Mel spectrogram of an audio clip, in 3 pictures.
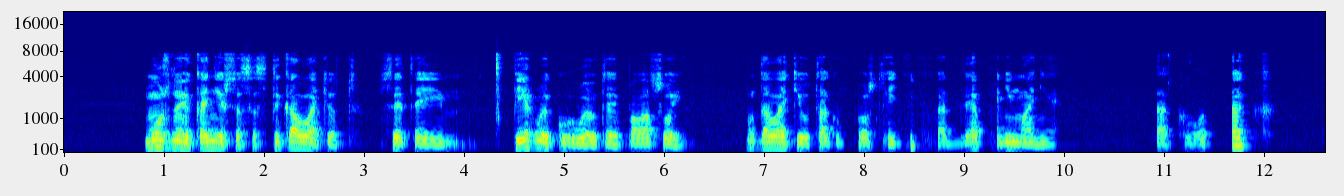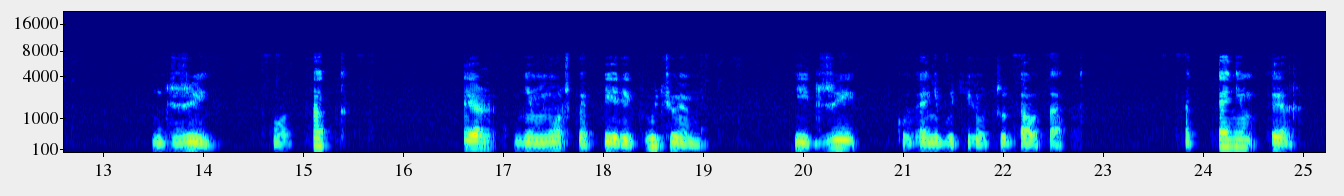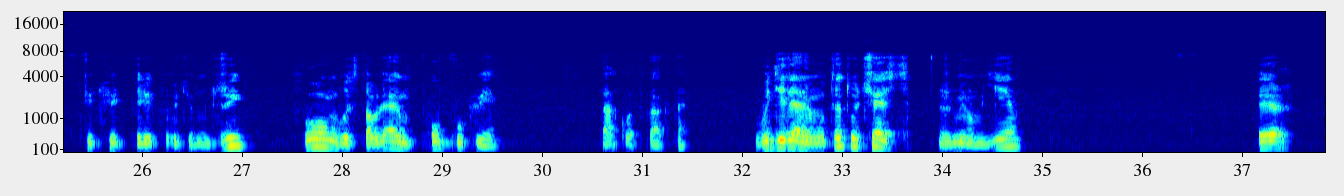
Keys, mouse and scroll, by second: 8.2 e, 12.5 click, 13.5 g, 15.5 click, 17.3 r, 19.9 g, 22.1 click, 22.5 g, 24.4 r, 26.3 g, 31.8 click, 34.0 e, 37.0 r.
